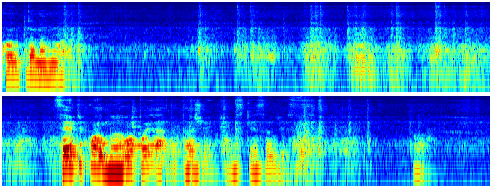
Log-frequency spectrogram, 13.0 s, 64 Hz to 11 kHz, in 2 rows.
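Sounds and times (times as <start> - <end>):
scraping clay pot wall: 0.0 - 1.3, 2.2 - 12.2.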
